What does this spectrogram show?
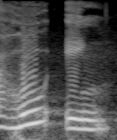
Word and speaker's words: ruim: Eu até tenho dificuldade até de pronunciar. As coisas estão ruins. A coisa está ruim. Quando correto, a coisa está ruim.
